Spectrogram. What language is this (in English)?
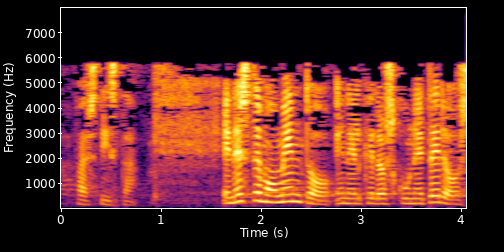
Spanish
